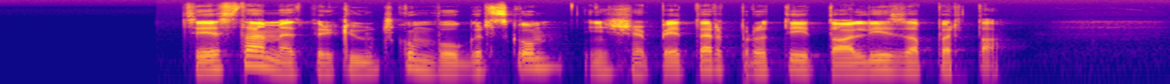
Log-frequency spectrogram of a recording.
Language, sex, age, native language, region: Slovenian, male, 12-17, Slovenian, Drava region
